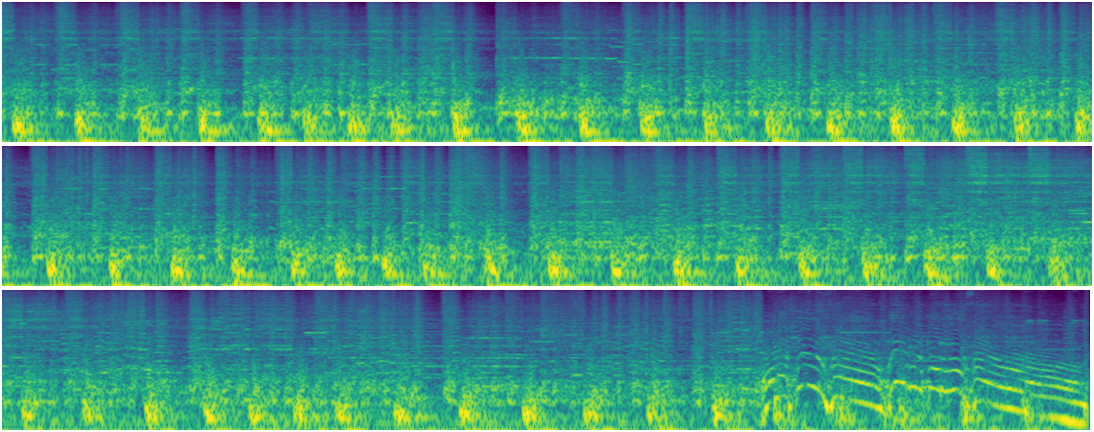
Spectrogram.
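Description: Marching brass band playing, with bass drums, snare drums and clashing crash cymbals beating out a steady rhythm under the brass.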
